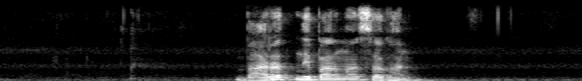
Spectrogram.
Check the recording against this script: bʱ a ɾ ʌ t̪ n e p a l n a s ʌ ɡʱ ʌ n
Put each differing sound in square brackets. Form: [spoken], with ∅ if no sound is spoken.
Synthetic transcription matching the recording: bʱ a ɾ ʌ t̪ n e p a l [m] a s ʌ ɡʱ ʌ n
